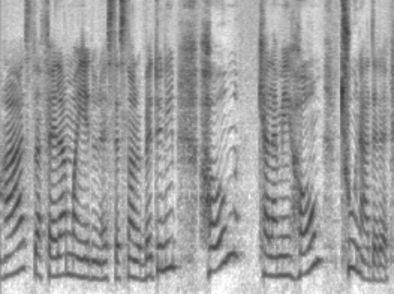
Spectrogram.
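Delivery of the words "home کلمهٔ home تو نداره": normal talking voice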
